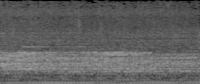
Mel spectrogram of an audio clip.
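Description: Sustained ambient drone of documentary background score: a steady chord of held tones over a low hum, its upper tones fading out about one and a half seconds in.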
